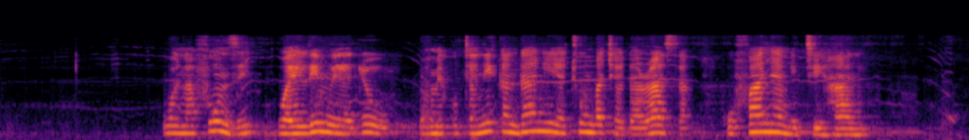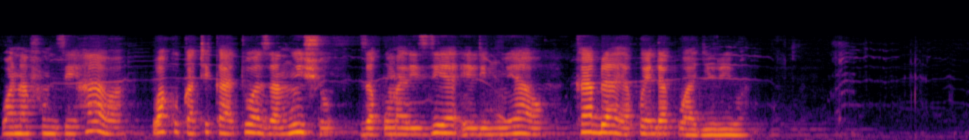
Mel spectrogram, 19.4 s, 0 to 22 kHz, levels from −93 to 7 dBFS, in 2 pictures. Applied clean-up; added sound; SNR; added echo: neural separator model SepFormer DNS4.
